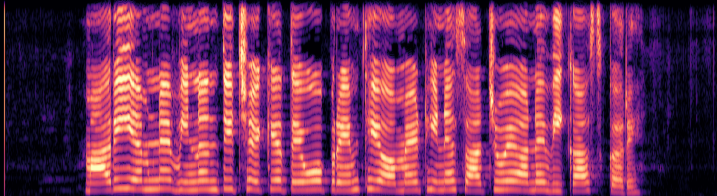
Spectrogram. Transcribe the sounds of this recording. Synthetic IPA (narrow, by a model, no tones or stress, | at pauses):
maɾiemneʋinənt̪it͡ʃʰeket̪eopɾemt̪ʰiəmeʈʰinesat͡ʃʋeəneʋikaskəɾe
